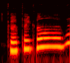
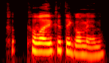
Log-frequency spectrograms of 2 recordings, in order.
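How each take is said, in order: First: High-pitched try. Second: Said in the usual way. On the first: Shown as a demonstration. Streamer tries the song title in its high voice, soft and lifted. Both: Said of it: "My voice isn't high enough for this".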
